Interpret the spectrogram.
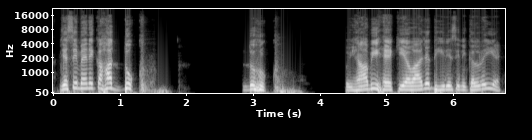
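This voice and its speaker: A man teaching an online grammar class, fondly calling his students "beta" and repeating key words slowly for them to write down. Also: sits high, a little mellow, no echo. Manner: affectionate, calls students "beta" and "my dear children".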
